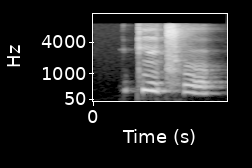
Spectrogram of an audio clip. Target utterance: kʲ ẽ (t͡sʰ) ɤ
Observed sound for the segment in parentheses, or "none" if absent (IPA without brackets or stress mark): t͡sʰ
